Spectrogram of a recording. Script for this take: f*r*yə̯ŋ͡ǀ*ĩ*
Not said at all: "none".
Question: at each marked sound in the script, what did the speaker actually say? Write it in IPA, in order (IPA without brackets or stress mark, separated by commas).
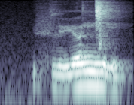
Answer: l, i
